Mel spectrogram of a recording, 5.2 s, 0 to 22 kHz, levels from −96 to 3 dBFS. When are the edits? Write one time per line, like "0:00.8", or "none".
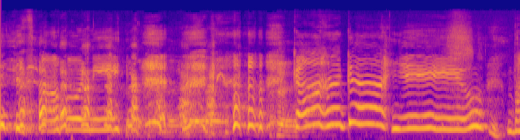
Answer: none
